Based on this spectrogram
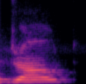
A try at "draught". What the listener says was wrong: That's pronounced draught rather than drought. It's draught. it's a measure of wine.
